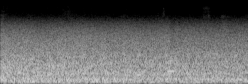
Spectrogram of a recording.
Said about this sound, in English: The slide came down just west of Clinton last week, creating a new waterfall and raging rapids at a narrow part of the river.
